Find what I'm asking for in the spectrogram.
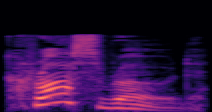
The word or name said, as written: crossroad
